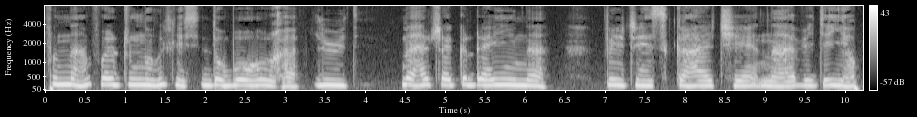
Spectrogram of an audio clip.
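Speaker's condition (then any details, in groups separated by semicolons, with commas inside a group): Cerebral palsy; startled by own voice on microphone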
